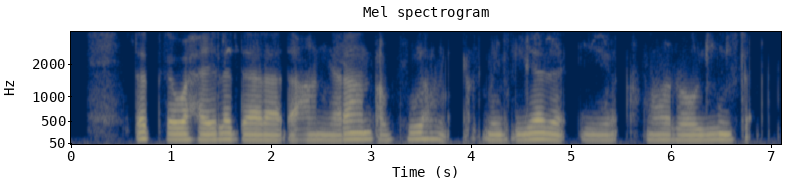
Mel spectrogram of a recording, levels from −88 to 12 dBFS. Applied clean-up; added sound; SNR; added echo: neural diffusion model UNIVERSE++.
